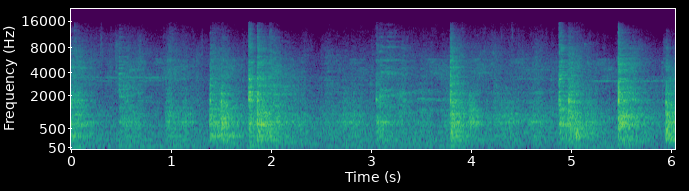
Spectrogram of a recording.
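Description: Steel spoon knocking and scraping against a non-stick frying pan as paneer cubes are stirred and turned, in a string of sharp, irregular clinks.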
